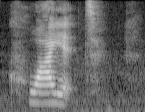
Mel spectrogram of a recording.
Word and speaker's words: quiet: Quit, quite, quiet. Quit, it's our short I. Quit, it, quit. Quite, quite is a long I. Quite, quiet. We need two vowels in that final word.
